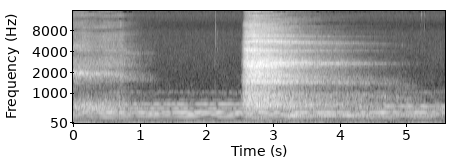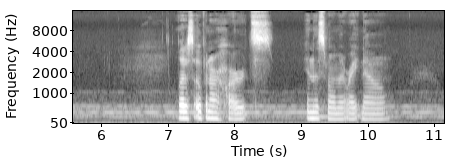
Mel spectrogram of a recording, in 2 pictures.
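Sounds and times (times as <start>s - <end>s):
slow deep breath in and out: 0.0s - 1.7s, 2.4s - 7.1s, 10.5s - 11.1s
steady low tonal hum: 0.0s - 11.1s
speech: 7.2s - 10.4s.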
